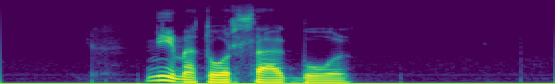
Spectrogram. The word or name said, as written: Nemetorszagbol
